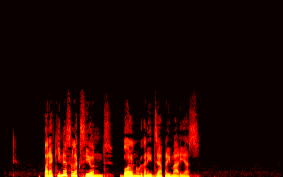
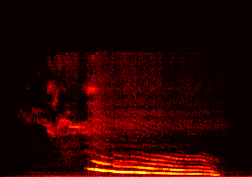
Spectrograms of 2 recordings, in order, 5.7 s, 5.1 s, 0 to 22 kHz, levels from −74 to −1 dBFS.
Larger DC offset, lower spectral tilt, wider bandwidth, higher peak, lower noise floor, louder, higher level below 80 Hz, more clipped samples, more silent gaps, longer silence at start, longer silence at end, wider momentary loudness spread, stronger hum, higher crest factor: neither; first, -7 dB/octave vs -3 dB/octave; second, 9.6 kHz vs 16 kHz; first, 0 dBFS vs -4 dBFS; first, -64 dBFS vs -60 dBFS; about the same, -19 LUFS vs -18 LUFS; second, -58 dBFS vs -52 dBFS; neither; neither; about the same, 0.9 s vs 1 s; first, 1.75 s vs 0.65 s; second, 13 LU vs 24 LU; neither; about the same, 20 dB vs 16 dB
